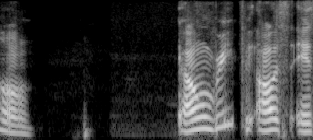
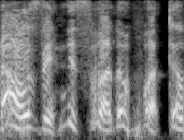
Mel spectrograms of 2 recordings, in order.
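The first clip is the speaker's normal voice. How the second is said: ordinary delivery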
